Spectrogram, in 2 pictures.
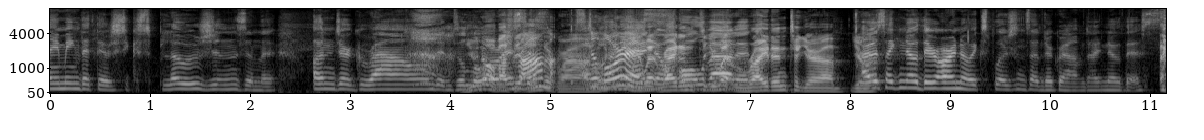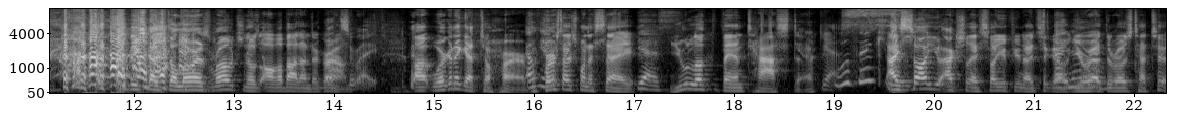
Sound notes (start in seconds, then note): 11.1 laughing loudly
